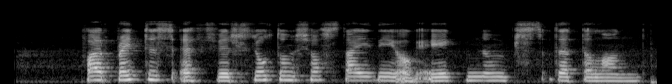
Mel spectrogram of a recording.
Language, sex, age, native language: Icelandic, female, 30-39, English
